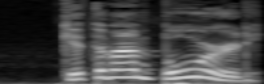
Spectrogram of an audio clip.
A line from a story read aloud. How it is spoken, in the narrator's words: he shouted back to the Marines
